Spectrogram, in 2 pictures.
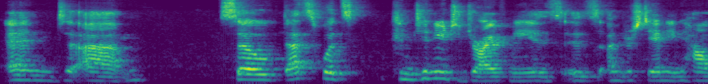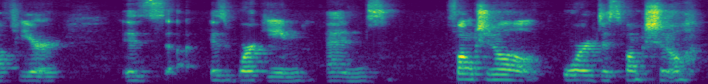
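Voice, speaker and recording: A woman's voice: lowish voice, slow, fairly bright tone. A woman speaking as an expert guest in an interview, explaining science conversationally and thoughtfully, searching for her words. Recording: roomy, echoey room sound.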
